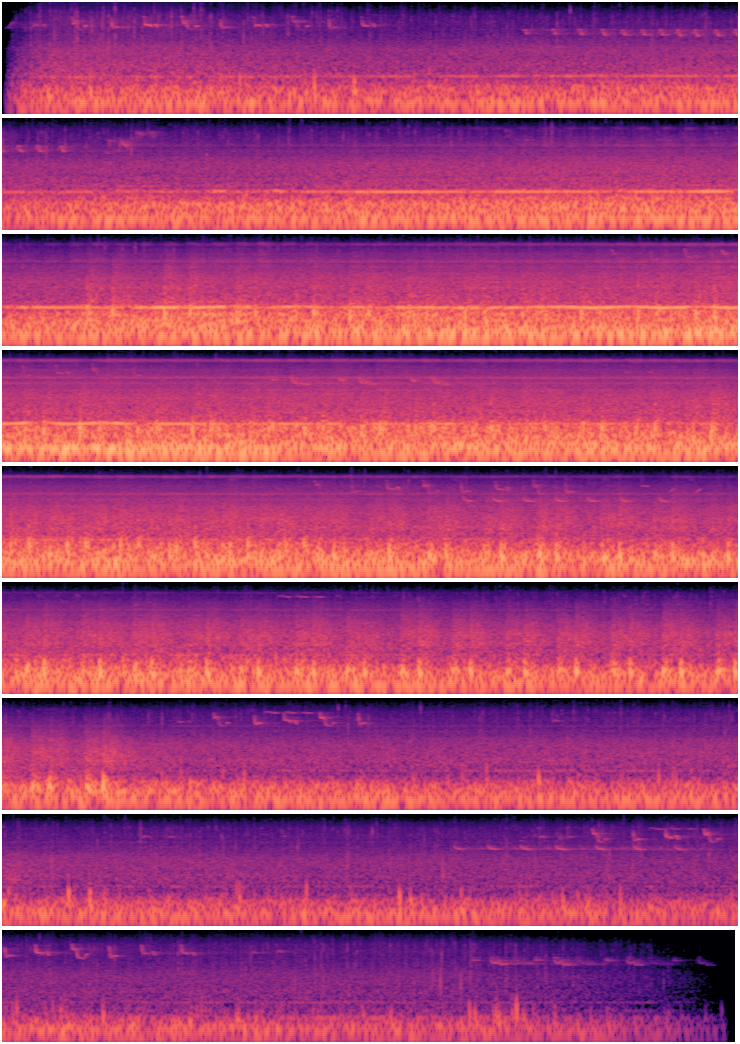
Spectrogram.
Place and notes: near Allrath, Germany - Train, rain, mid hill springtime birds
Train carrying brown coal from the mine to the power stations run on a specially strengthened track that can take the weight. Birds heard include chiffchaff and song thrush.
